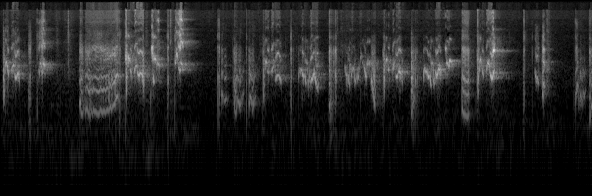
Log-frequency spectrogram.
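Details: Pet budgerigar chattering indoors: a busy stream of warbling, squeaky chirps and short scratchy notes, with one longer rising and falling squawk near the start.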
